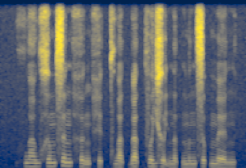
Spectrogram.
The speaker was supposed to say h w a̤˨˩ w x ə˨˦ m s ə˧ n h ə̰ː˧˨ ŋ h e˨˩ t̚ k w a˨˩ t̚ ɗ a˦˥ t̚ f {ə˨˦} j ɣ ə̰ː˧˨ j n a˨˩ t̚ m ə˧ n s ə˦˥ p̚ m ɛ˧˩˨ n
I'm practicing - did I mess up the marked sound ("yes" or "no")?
no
